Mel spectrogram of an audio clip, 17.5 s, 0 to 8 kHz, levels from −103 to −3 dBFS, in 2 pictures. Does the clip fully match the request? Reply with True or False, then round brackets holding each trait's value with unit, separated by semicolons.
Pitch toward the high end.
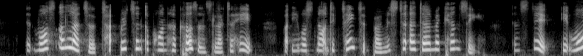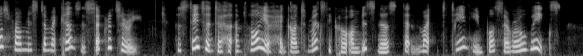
True (340 Hz)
